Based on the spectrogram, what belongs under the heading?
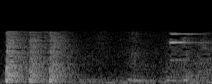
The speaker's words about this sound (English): Banging on the door. Locked. Probably in the wrong place. Looking for someone.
